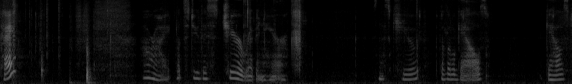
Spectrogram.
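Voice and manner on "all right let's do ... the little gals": whispered aside to herself; soft whisper. Real, not acted. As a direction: drop to a whisper while sorting. Moving to next ribbon, hushed.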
